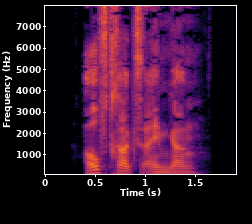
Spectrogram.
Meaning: incoming order, receipt of an order
- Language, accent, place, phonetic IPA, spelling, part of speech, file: German, Germany, Berlin, [ˈaʊ̯ftʁaːksˌʔaɪ̯nɡaŋ], Auftragseingang, noun, De-Auftragseingang.ogg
